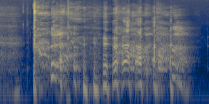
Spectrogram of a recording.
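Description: A person coughs in a loud fit: a sharp first burst followed by a rapid string of rough, voiced coughs that fade out after a few seconds.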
